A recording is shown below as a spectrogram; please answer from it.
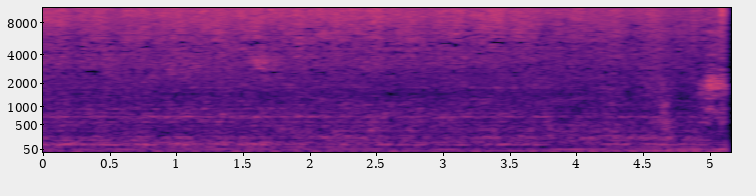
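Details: Ford Maverick 302 V8 after carburetor cleaning with Car 80 decarbonizer chemical bath: low, steady, even idle with no hunting or misses; idle now set right.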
